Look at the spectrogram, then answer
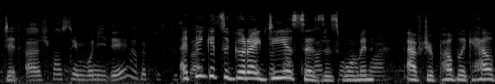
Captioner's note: speaking French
